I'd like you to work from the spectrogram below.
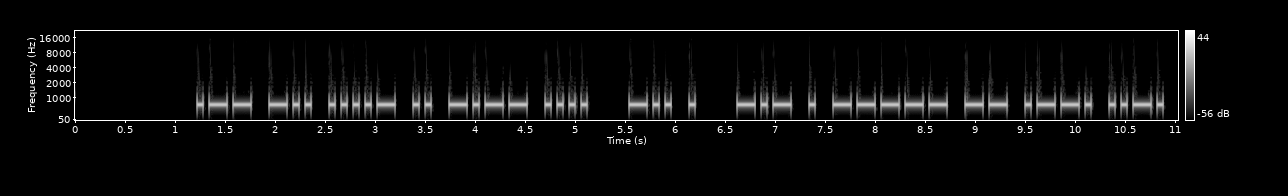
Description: Morse code, heard as a keyed tone, about 20 wpm, 700 Hz. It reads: WD4IYH DE KE0MPF
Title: Practice QSO - Exchange 4 - Ending - 20wpm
